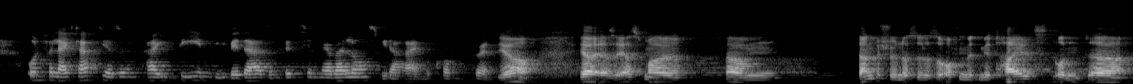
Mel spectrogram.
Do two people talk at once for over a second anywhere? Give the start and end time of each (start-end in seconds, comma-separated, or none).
none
